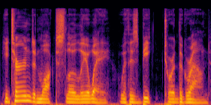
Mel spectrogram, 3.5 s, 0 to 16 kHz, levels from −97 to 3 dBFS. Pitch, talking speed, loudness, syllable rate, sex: 110 Hz, 205 wpm, -18 LUFS, 5.5 syllables/s, male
